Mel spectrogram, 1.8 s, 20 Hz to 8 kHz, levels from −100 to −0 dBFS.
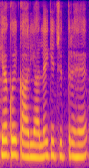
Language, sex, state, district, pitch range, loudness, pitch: Hindi, female, Jharkhand, Ranchi, 225-250 Hz, -15 LUFS, 235 Hz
